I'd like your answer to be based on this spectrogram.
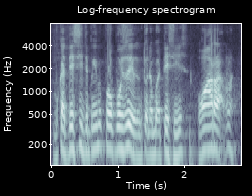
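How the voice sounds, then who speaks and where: A man giving a motivational lecture, telling stories with animated delivery and acted-out quotes. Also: on the high side, racing, breathy edge. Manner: animated storytelling, acting out quotes. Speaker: motivational speaker.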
